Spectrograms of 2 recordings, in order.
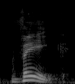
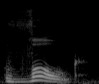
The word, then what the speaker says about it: vague: Freaking hell, I've read it in my mind like Vogue. Basically, it's written, if I would read Slavically, yeah, if we can say it like that, I would say like just sorry, but I would say like Vague. Literally. But it's vague.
